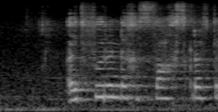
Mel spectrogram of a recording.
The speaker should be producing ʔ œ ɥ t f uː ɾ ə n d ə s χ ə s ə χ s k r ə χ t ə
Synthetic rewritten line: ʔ œ ɥ t f uː ɾ ə n d ə χ ə s ɐ χ s k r ə f t ə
